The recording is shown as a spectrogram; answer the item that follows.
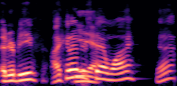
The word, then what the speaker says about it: Beterbiev: Beterbiev? Beterbiev.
